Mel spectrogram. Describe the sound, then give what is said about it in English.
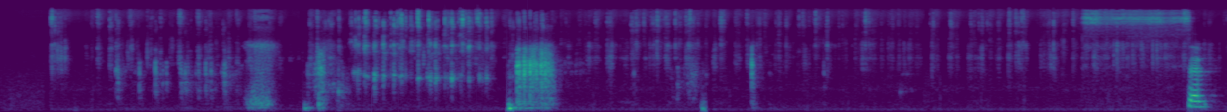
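Dice rolled for damage in a tabletop game clatter across a surface in a series of quick rattling bursts, with a denser rattling patch near the end. “Go ahead and roll your damage.”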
